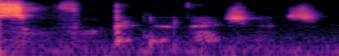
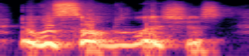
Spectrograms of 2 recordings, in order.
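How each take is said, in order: First: Voiceless, softened aside on the swearing; whispered under the breath; hushed whisper. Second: Said in the usual way. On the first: Real, not acted. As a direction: whisper it softly. Swear word hushed, then restated.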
